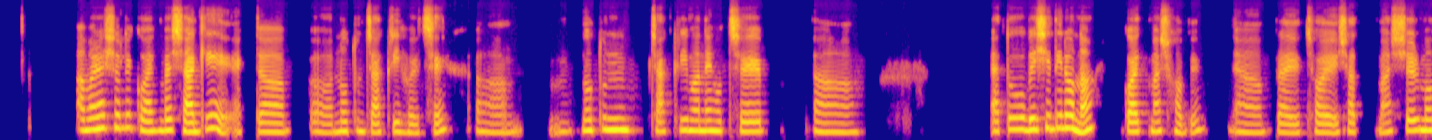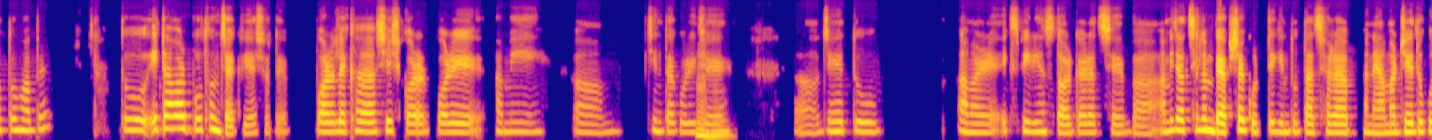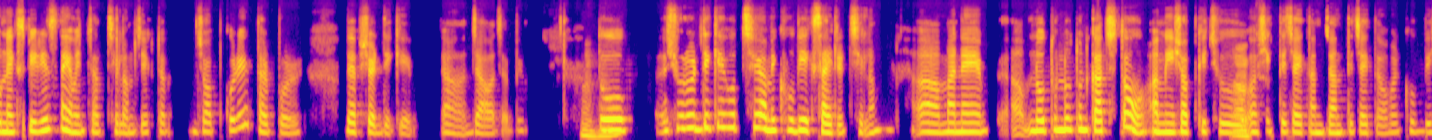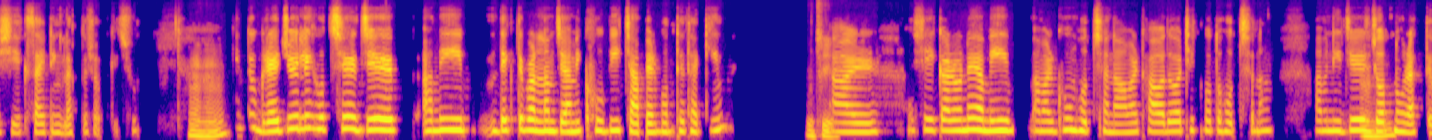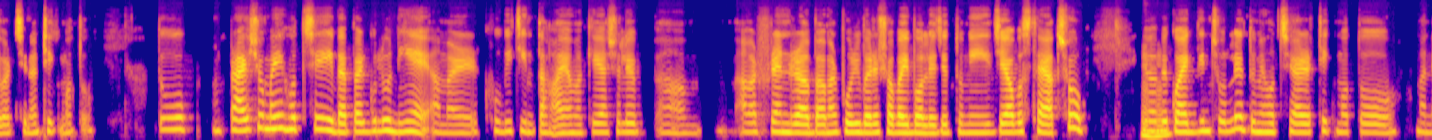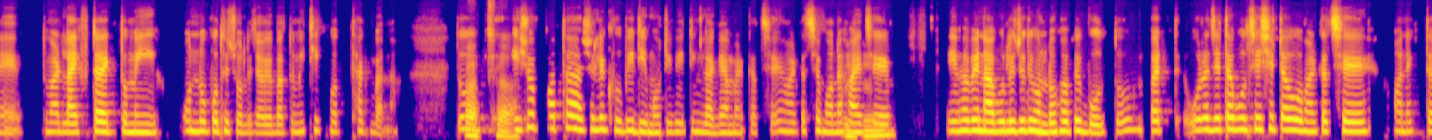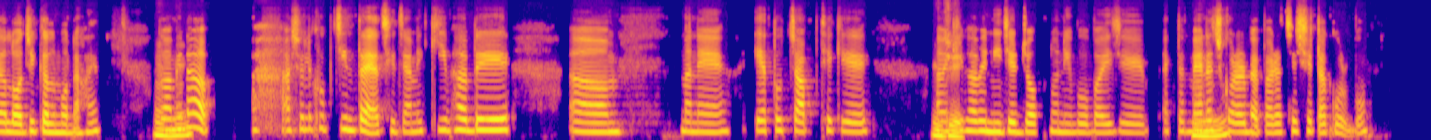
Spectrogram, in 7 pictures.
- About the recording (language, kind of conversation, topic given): Bengali, advice, পরিবার ও কাজের ভারসাম্য নষ্ট হওয়ার ফলে আপনার মানসিক চাপ কীভাবে বেড়েছে?
- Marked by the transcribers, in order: in English: "experience"; in English: "experience"; in English: "excited"; in English: "exciting"; in English: "gradually"; stressed: "খুবই"; in English: "ডিমোটিভেটিং"; in English: "logical"; sigh; sad: "খুব চিন্তায় আছি যে আমি … আছে সেটা করবো"; inhale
